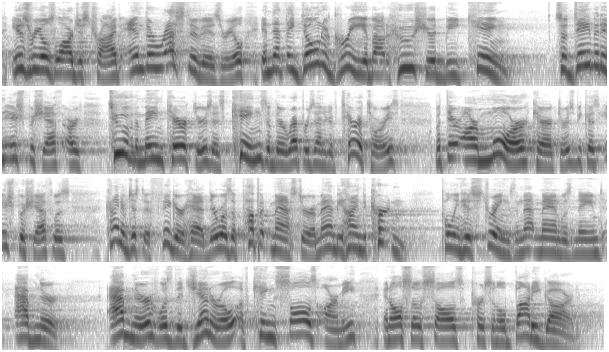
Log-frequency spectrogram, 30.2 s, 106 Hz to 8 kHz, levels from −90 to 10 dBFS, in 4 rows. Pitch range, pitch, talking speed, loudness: 180-260 Hz, 205 Hz, 155 wpm, -24 LUFS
